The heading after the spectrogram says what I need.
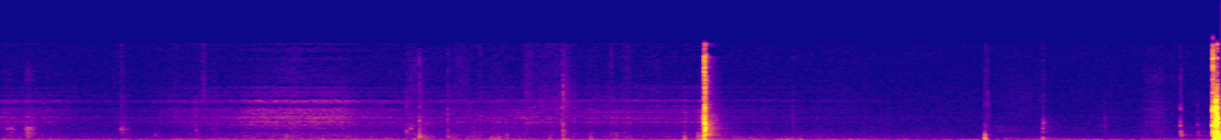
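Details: Fender Deluxe Reverb reissue amp: sharp irregular pops and crackles through quiet hum at random intervals, unaffected by volume setting; intermittent crackling.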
